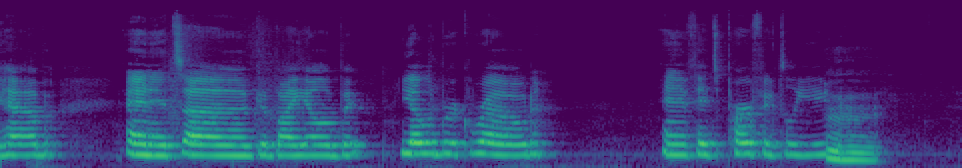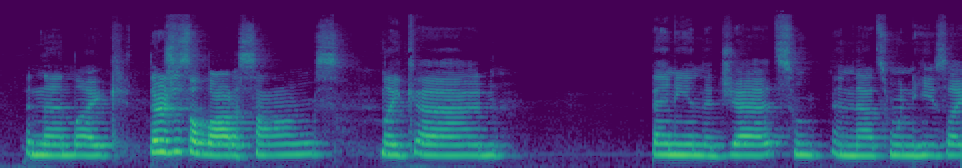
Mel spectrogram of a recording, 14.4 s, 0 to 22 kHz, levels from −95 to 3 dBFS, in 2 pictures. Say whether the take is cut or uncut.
uncut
